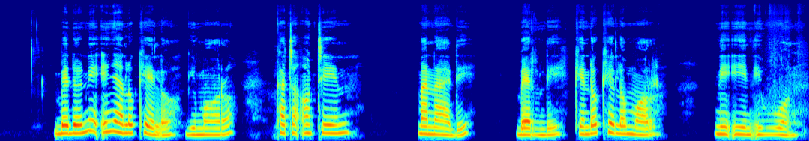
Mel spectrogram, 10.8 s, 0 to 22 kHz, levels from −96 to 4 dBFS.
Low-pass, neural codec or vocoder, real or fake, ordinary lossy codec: 19.8 kHz; none; real; none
